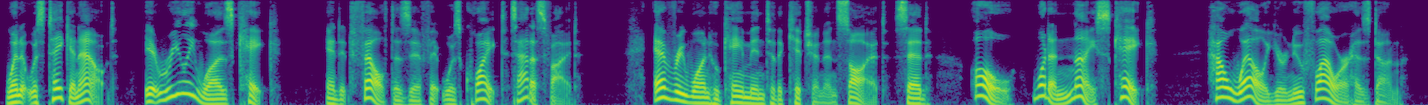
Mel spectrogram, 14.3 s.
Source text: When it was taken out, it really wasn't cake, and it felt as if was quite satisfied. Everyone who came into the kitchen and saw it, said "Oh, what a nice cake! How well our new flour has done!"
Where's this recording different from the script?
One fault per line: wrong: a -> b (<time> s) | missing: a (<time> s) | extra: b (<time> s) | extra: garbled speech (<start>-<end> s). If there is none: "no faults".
wrong: wasn't -> was (1.9 s)
extra: it (4.3 s)
wrong: our -> your (12.7 s)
